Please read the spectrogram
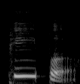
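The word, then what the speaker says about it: people: যেমন পি ও পি এলই পিপল। পিপলে দেখ ওটা কিন্তু লুকিয়ে পড়ছে বা সাইলেন্ট হয়ে যাচ্ছে।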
